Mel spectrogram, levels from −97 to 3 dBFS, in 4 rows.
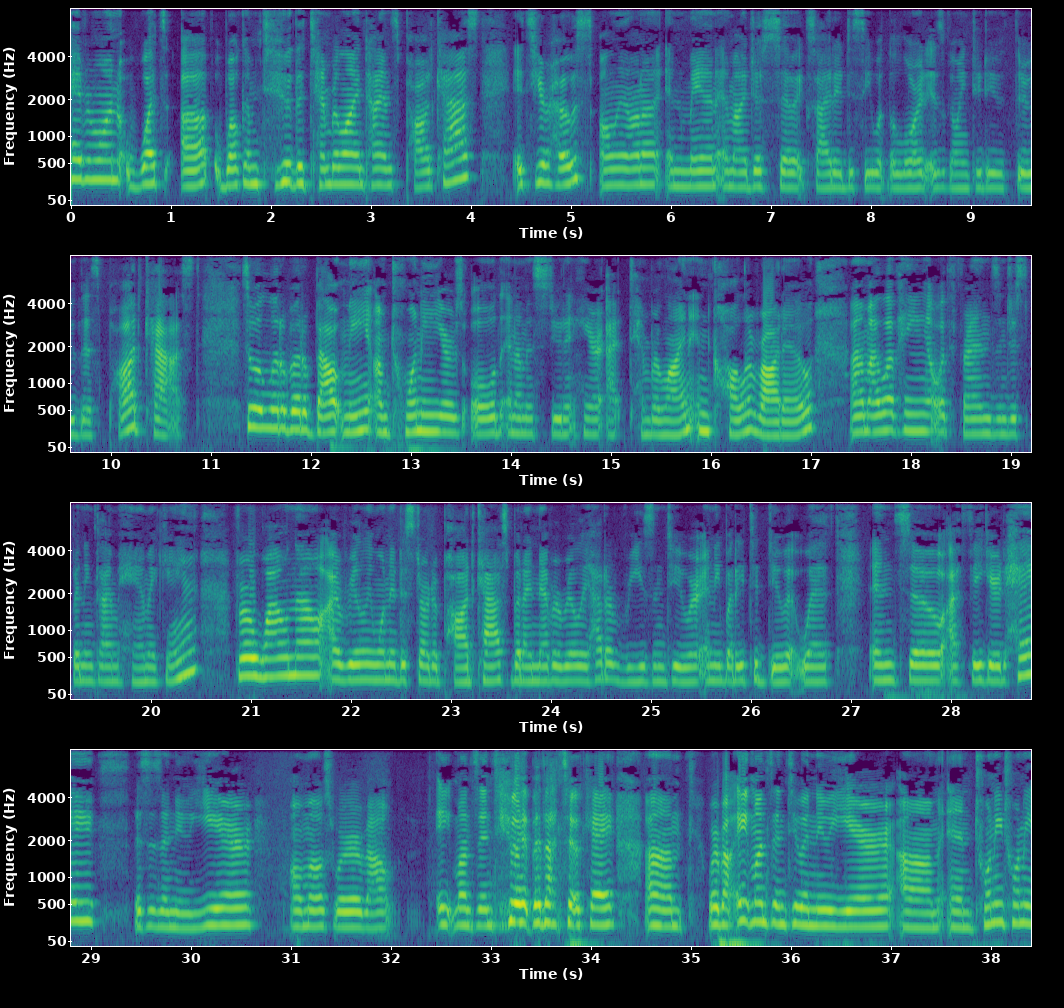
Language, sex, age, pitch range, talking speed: English, female, 10-29, 185-220 Hz, 185 wpm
